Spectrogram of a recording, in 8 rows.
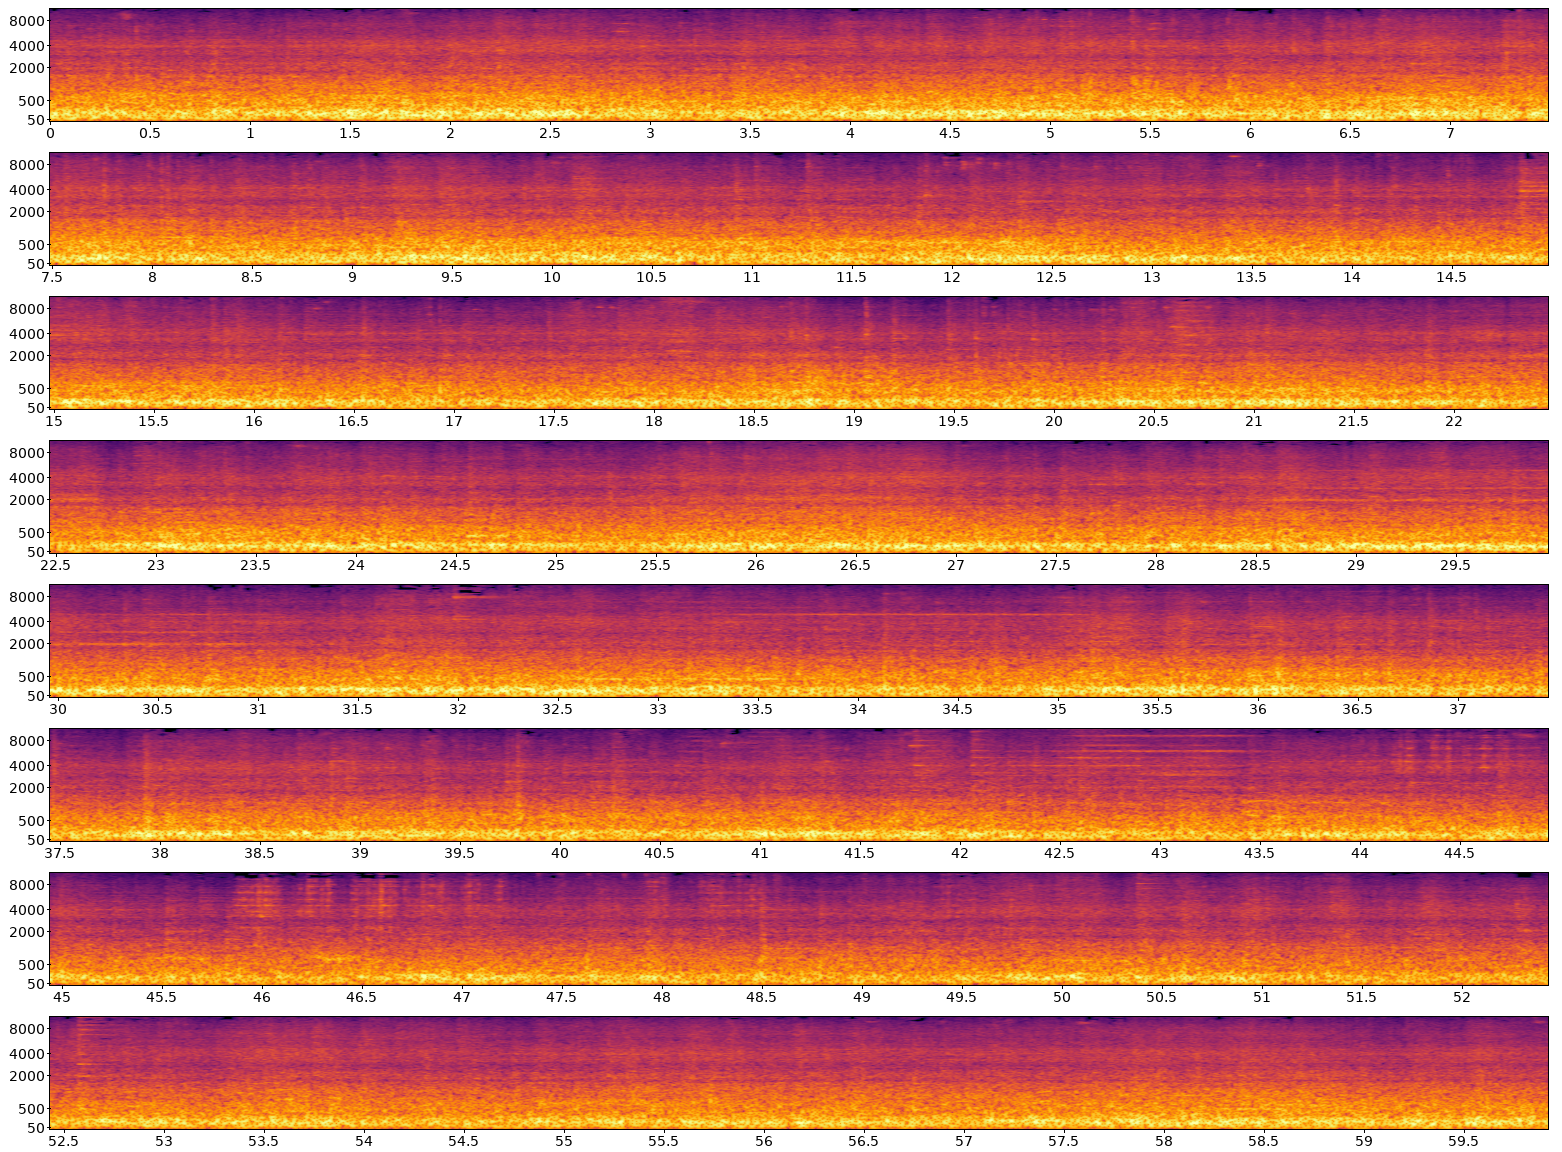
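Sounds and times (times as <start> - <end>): freight train rumbling past: 0.0 - 59.9
high-pitched wheel squeals: 28.6 - 31.2, 33.2 - 35.5, 42.5 - 43.6.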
